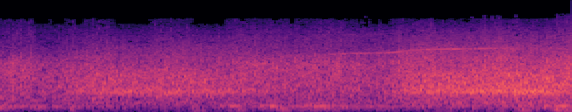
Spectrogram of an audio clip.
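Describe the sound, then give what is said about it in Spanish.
The crowd on Court Philippe Chatrier at Roland Garros cheers and shouts after a tennis final in a dense, continuous roar that holds steady, then swells louder over the last second, with a few higher voices cutting through the din. “Y otra vez, la Phyllis Chatrier grita lo que tantas veces ha gritado.”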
